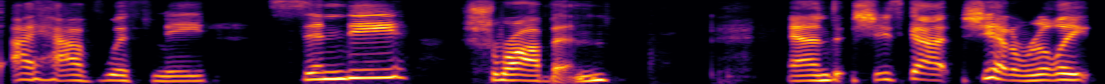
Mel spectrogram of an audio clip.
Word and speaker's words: Schrauben: And today I have with me Cindy Schrauben. And she had a really great way of telling me how to say her name. It's like shushing the robin, which I guess since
